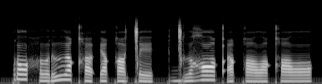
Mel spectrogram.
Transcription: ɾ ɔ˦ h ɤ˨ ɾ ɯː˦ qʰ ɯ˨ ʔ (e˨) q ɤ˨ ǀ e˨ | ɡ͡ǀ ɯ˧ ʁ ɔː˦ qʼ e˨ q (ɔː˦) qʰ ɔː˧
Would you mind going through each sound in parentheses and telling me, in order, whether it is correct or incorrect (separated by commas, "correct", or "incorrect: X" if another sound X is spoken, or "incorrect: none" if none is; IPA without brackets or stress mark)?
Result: correct, incorrect: ɔː˨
